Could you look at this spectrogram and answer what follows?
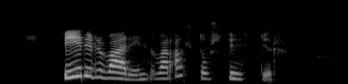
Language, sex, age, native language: Icelandic, female, 18-19, Icelandic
